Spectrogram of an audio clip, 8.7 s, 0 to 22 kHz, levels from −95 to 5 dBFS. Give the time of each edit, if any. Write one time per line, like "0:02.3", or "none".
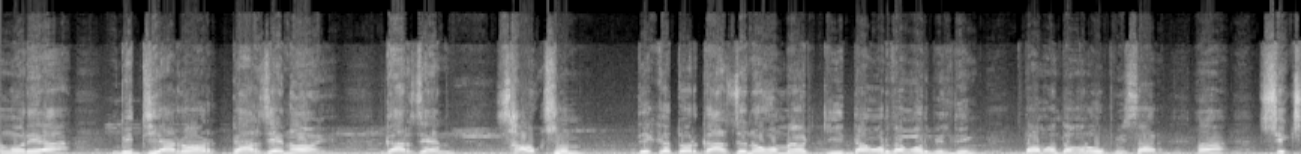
0:01.5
